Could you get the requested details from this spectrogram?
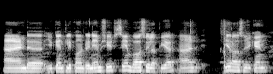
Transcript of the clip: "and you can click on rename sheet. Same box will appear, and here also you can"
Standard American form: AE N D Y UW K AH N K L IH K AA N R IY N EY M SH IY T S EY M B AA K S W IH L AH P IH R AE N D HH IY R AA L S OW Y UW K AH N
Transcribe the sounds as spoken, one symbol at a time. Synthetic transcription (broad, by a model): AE N D Y UW K AH N K L IH K AA N R IY N EY M SH IY T S EY M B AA S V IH L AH P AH R AE N D HH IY R AA L S OW Y UW K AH N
